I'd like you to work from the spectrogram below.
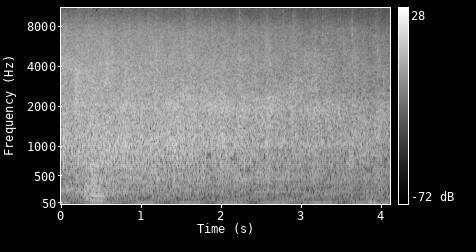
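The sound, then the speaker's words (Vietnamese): Audience applause at a Buddhist Dharma talk, a dense, steady wash of many hands clapping that holds for the whole clip and eases slightly toward the end. “Vỗ tay là để chứng minh mình khỏe chứ không phải là ủng hộ ông giảng sư.”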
